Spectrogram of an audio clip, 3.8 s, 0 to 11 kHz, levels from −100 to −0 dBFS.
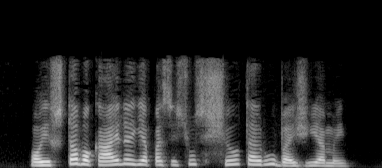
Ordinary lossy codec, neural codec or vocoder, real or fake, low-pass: AAC, 48 kbps; codec, 16 kHz, 0.9 kbps, LongCat-Audio-Codec; fake; 7.2 kHz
